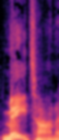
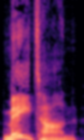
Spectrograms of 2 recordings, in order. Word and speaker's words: Maton: considering last year they did trade for Phil Maton at, am I saying that right? Why did that come out wrong? – Maton. – I knew as soon as I said it, that didn't sound right. Maton last year on July 10th.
